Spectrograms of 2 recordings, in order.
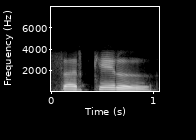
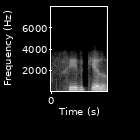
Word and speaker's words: circle: তারপর CIRCLE, সার্কেল, সিরকেল না হয়ে সার্কেল হচ্ছে।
